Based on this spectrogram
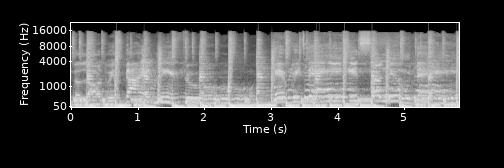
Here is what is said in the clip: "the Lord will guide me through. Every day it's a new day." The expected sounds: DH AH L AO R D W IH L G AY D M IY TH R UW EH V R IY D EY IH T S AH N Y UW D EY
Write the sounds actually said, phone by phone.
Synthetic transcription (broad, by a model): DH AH L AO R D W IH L G AY D M IY TH R UW EH V R IY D EY IH T S AH N Y UW D EY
